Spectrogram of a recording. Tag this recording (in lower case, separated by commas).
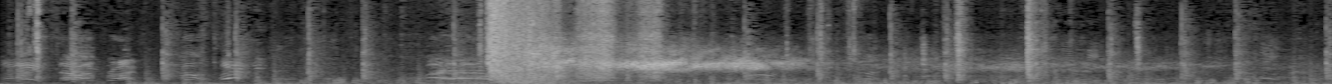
firing cannon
